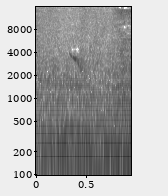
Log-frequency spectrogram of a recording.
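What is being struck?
Nothing is struck.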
